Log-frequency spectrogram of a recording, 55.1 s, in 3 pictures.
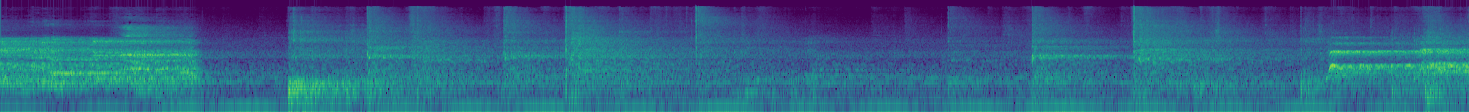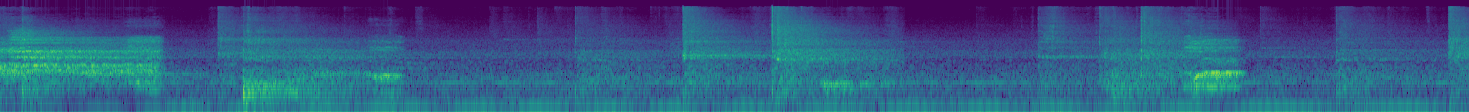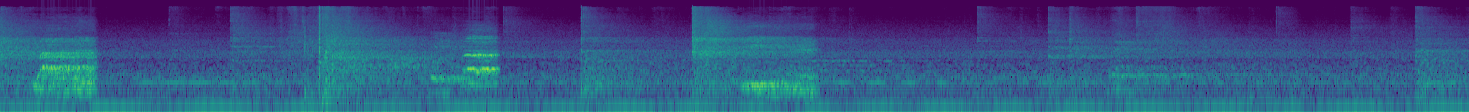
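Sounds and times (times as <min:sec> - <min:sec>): steady low hum: 0:00.0 - 0:55.0
rackets hitting shuttlecock: 0:03.5 - 0:09.6, 0:11.6 - 0:18.9, 0:21.0 - 0:22.6, 0:24.3 - 0:29.6, 0:30.5 - 0:37.4, 0:38.8 - 0:46.6, 0:48.4 - 0:55.0
badminton racket hitting shuttlecock: 0:11.8 - 0:18.1.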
